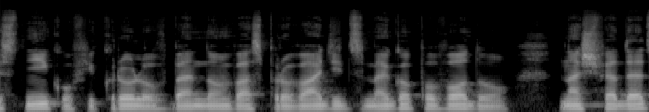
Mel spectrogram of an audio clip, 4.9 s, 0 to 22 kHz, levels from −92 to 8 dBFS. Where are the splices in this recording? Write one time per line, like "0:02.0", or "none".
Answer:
none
